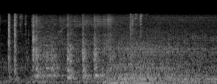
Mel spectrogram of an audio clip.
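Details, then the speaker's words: 2012 Mazda 3 Skyactiv starting after OEM MAF sensor replacement (earlier Duralast MAF failed, P0171 lean code cleared): a few cranking pulses, then a steady, even idle that holds without stumbling; normal start. "Alright. That's a good sign when it's running."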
